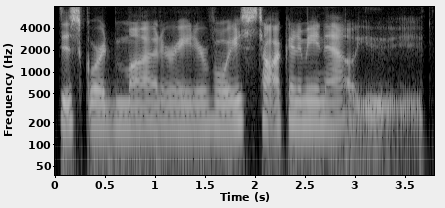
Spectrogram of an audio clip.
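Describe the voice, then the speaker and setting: A young woman with a high voice, chatting casually and snarkily on a stream, her close mic clipping on loud peaks. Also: little pitch movement, measured pace, creaky, smooth, no echo, lo-fi sound. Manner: chatty, rambling, mockingly snarky. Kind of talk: casual reaction stream chat. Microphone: close mic that clips loud peaks.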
